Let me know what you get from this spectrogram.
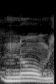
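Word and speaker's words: gnome: और तीसरा है हमारे पास नोम। यहां पर जी साइलेंट है।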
